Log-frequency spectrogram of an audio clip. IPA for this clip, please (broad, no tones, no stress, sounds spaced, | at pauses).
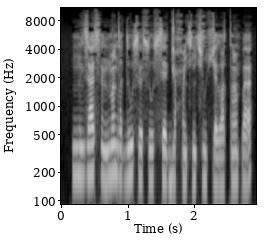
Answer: ŋ͡m ĩ z a s ã ŋ͡m ĩ dˤ ɛ d u s ə˞ s u s ɛ ɡ i ħ ĩ ɕ ĩ ɕ u ç a l u tˤ ĩ p a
